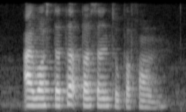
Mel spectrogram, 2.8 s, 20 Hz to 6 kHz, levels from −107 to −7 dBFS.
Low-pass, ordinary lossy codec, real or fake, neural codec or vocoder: 5.4 kHz; MP3, 48 kbps; real; none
